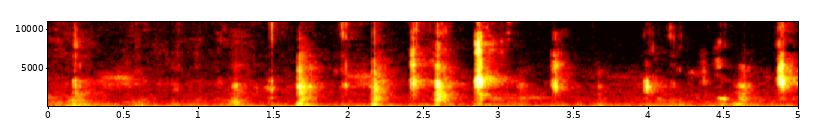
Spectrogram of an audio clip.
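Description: Close-miked chewing of a mouthful of food, with sharp wet mouth clicks and smacks that come thickest in the middle.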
